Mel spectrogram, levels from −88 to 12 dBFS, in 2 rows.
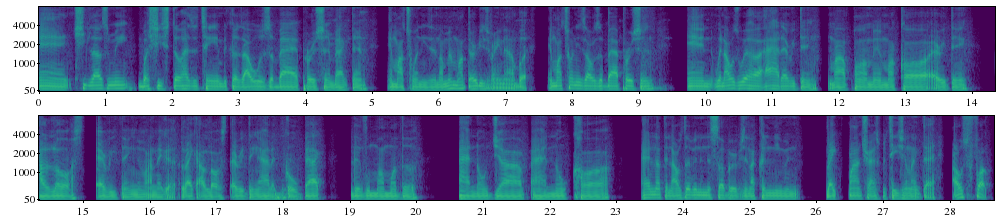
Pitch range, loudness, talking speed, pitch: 80-95 Hz, -25 LUFS, 205 wpm, 85 Hz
